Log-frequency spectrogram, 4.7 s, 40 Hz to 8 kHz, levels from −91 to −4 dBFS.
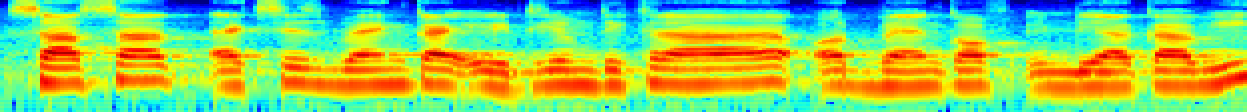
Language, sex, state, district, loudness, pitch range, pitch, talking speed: Hindi, male, Uttar Pradesh, Lucknow, -18 LUFS, 140-165 Hz, 150 Hz, 190 wpm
